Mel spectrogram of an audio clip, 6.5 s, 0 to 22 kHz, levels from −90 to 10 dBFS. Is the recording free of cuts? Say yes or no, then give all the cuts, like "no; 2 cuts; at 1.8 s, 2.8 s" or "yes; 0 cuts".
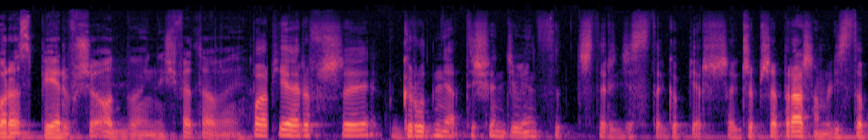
no; 4 cuts; at 1.0 s, 2.0 s, 2.9 s, 5.6 s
